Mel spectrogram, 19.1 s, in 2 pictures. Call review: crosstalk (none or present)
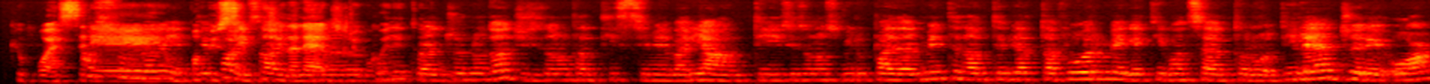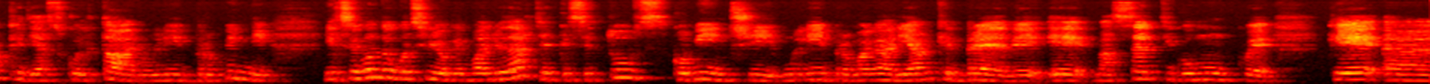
present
